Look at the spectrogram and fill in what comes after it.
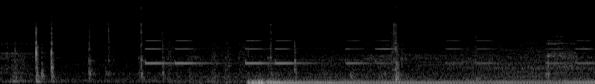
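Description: Car engine starting about two and a half seconds in and settling into a steady idle, while a dashboard warning chime beeps repeatedly; a few clicks come before the engine catches.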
